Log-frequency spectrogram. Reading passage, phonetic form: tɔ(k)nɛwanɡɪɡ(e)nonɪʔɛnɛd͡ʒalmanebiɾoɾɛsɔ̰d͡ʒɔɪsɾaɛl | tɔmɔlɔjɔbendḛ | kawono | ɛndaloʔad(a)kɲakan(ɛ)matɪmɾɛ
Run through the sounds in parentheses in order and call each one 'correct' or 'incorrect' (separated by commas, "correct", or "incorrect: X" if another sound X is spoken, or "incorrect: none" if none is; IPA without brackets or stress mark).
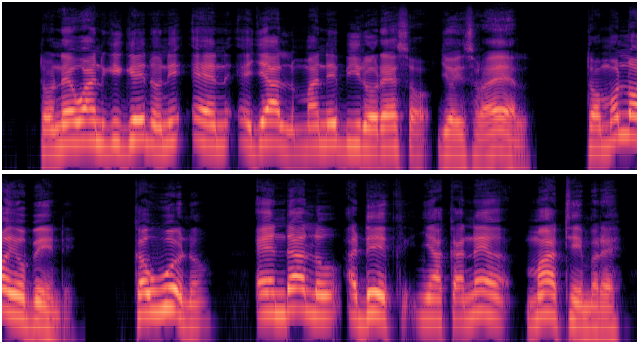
incorrect: none, correct, incorrect: e, correct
